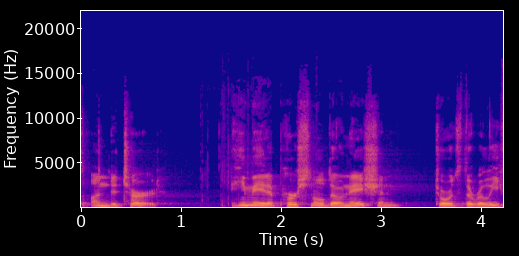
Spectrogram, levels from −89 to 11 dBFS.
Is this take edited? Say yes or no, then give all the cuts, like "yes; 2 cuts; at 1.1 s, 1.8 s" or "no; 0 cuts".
no; 0 cuts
